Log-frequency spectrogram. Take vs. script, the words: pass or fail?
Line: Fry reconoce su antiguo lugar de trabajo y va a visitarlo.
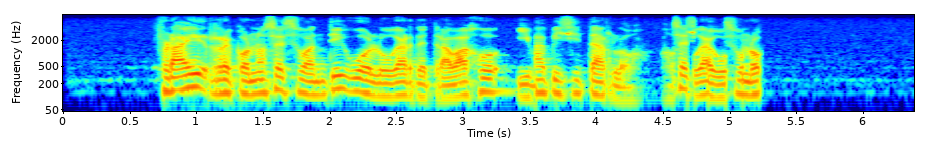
fail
